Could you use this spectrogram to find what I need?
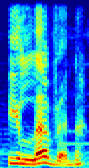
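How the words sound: The word is said in an American accent. The elevator's voice system expects this form. "English ac- or American accent eleven"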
